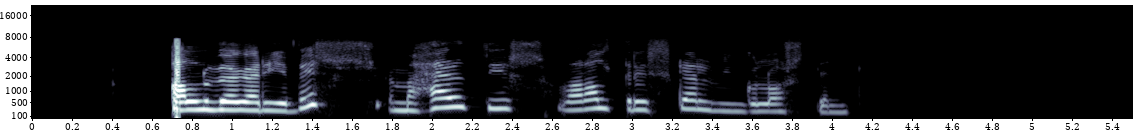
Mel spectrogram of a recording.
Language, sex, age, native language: Icelandic, male, 18-19, Icelandic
